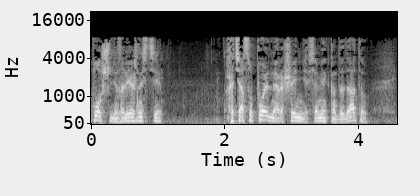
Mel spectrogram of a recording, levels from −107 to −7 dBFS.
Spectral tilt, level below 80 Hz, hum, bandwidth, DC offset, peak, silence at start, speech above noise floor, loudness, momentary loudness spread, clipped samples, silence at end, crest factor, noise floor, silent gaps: -5 dB/octave; -48 dBFS; none; 8.8 kHz; under 0.1%; -2 dBFS; 0 s; 32 dB; -20 LUFS; 9 LU; under 0.1%; 0.1 s; 18 dB; -51 dBFS; none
